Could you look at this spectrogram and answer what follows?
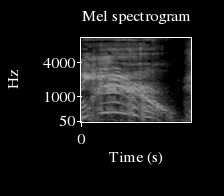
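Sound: person imitating a cat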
